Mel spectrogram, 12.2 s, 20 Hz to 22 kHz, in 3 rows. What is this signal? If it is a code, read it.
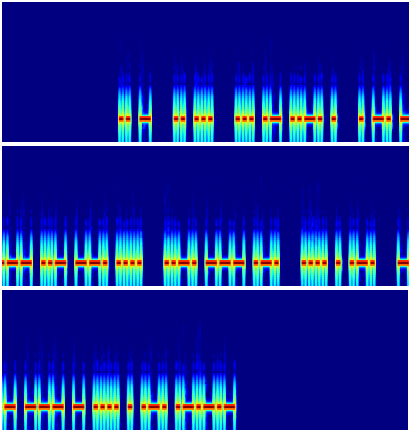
Morse code, heard as a keyed tone, about 34 wpm, 700 Hz. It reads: IT IS SAFE ENOUGH FOR HER MOTHER.
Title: Sentences from Top 900 Words 35wpm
